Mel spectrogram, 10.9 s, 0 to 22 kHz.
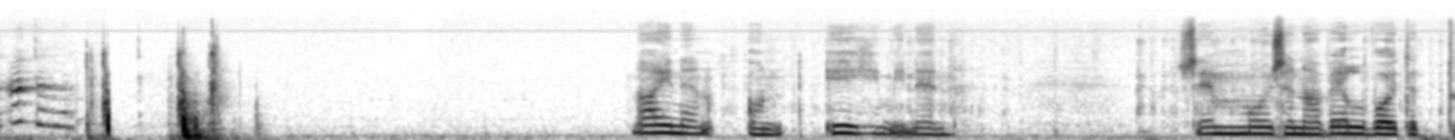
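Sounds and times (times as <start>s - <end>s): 
door closing thud: 0.7s - 2.0s
door knocks and rattles: 1.3s - 2.0s
speech: 4.8s - 7.3s, 8.9s - 10.8s.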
